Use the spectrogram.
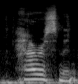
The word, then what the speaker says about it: harassment: let's see what harassment pronounced harassment harassment to rhyme with embarrassment um definition harassment legal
